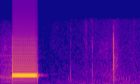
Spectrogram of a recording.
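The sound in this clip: A call-in phone line connects an incoming call with one steady, mid-pitched beep lasting about half a second, then near silence with a few faint ticks and one short click.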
